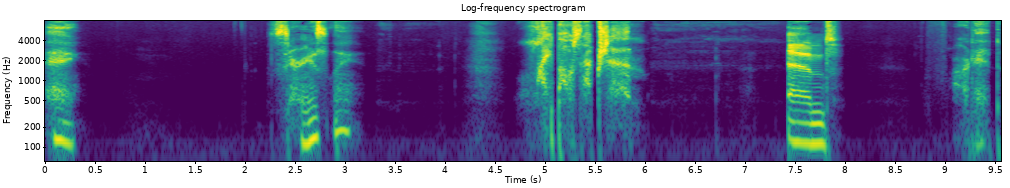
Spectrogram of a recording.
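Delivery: soft, slow, breathy whisper. Presenting nominees for Best Word to Whisper: whispering. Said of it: "Best Word to Whisper".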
